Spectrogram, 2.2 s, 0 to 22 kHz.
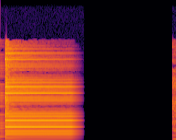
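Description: A software instrument preset preview, Kontakt 7's 'Contemp Digital – Phuture Bell' sample patch: a single bright, sustained pitched note rich in overtones, held for about a second and then cut off sharply.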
